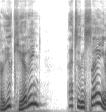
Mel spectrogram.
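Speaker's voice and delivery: high-pitched incredulous reaction; amazed disbelief. Retold or imitated. Barista hearing of an eleven dollar bargain, amazed. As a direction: react astonished, pitch jumping up.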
